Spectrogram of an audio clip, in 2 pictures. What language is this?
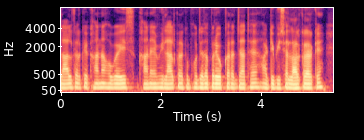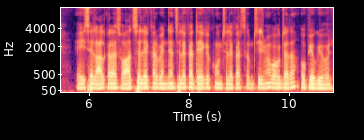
Korwa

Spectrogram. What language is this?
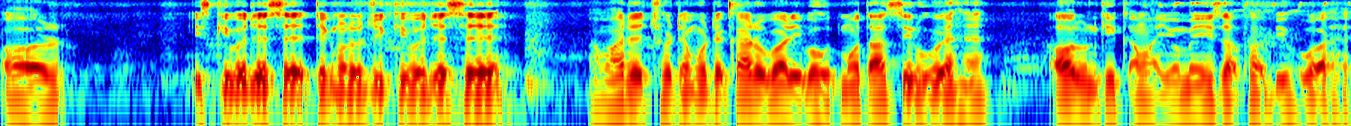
Urdu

